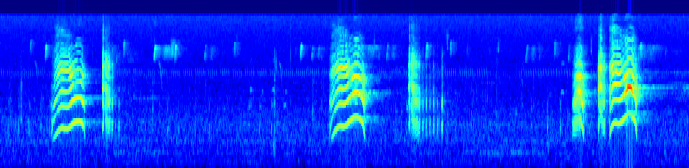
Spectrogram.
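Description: Great kiskadee giving loud, harsh, rising-then-falling calls with rich harmonics, three bursts spaced about every three seconds; otherwise quiet.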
